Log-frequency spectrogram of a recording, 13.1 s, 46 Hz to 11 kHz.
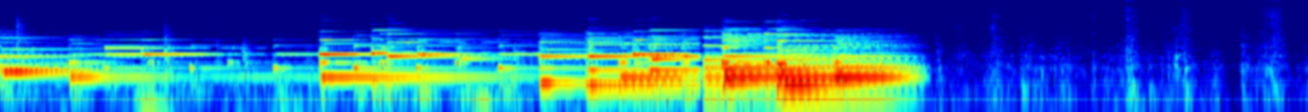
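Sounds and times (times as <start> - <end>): slow piano music: 0.0 - 9.3.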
